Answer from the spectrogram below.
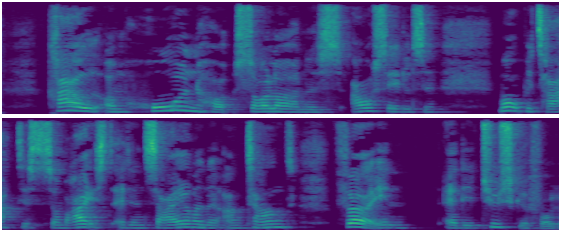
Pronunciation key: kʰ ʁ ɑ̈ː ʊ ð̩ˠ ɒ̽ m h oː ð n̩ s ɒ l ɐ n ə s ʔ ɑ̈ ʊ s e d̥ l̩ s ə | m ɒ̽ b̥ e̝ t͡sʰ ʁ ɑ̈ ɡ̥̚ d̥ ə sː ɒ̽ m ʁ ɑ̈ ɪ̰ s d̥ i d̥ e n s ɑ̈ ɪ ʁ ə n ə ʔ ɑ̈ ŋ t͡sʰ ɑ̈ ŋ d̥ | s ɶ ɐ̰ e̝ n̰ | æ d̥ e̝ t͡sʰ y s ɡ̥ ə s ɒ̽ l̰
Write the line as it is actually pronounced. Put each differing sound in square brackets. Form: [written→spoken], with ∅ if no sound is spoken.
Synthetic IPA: kʰ ʁ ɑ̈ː ʊ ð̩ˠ ɒ̽ m h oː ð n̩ s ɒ l ɐ n ə s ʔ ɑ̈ ʊ s e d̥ l̩ s ə | m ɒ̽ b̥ e̝ t͡sʰ ʁ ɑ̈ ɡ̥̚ d̥ ə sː ɒ̽ m ʁ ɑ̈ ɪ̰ s d̥ [i→æ] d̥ e n s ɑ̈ ɪ ʁ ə n ə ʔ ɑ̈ ŋ t͡sʰ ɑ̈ ŋ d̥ | [s→f] ɶ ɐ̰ e̝ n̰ | æ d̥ e̝ t͡sʰ y s ɡ̥ ə [s→f] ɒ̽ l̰

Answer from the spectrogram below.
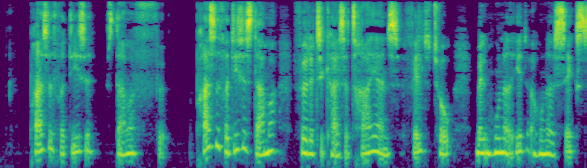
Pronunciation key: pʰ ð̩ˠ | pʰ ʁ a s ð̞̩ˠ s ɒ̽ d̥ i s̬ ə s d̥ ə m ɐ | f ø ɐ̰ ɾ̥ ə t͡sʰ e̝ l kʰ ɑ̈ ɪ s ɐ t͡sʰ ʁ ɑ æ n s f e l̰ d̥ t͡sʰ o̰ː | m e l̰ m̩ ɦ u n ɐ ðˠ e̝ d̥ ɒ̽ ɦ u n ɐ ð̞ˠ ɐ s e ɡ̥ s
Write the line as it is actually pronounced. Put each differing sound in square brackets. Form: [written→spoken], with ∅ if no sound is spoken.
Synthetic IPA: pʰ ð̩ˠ | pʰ ʁ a s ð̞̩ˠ [s→f] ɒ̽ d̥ i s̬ ə s d̥ [ə→ɑ] m ɐ | f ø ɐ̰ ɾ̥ ə t͡sʰ e̝ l kʰ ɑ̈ ɪ s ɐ t͡sʰ ʁ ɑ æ n s f e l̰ d̥ t͡sʰ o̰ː | m e l̰ m̩ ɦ u n ɐ ðˠ e̝ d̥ ɒ̽ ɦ u n ɐ ð̞ˠ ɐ s e ɡ̥ s

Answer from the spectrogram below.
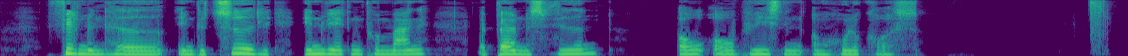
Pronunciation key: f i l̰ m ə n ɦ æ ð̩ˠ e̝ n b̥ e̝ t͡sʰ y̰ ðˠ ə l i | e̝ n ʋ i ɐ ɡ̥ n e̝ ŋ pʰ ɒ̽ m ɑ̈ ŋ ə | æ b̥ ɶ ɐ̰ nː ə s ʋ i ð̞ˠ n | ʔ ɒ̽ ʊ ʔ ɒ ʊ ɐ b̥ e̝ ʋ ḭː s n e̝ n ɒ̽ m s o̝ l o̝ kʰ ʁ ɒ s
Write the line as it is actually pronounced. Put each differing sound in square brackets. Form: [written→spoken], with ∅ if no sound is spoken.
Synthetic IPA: f i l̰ m ə n ɦ æ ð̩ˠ e̝ n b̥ e̝ t͡sʰ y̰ ðˠ ə l i | e̝ n ʋ i ɐ ɡ̥ n e̝ ŋ pʰ ɒ̽ m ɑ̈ ŋ ə | æ b̥ ɶ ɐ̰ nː ə s ʋ i ð̞ˠ n | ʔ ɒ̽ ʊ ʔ ɒ ʊ ɐ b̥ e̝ ʋ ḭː s n e̝ [n→ŋ] ɒ̽ m [s→h] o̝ l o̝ kʰ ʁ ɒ s

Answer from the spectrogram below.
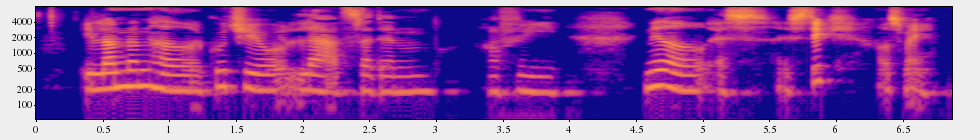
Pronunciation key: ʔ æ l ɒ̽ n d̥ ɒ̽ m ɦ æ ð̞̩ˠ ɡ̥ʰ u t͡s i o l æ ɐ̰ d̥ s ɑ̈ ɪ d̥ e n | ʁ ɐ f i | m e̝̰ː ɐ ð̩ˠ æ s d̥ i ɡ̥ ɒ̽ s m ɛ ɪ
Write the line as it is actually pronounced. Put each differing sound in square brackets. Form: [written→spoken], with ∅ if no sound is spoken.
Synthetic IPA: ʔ [æ→i] l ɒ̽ n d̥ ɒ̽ [m→n] ɦ æ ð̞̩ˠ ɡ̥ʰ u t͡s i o l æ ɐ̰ d̥ s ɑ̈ ɪ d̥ e n | ʁ [ɐ→ɑ] f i | [m→n] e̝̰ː ɐ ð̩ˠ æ s d̥ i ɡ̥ ɒ̽ s m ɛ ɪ

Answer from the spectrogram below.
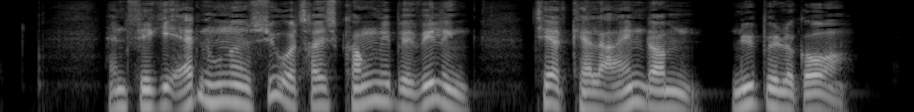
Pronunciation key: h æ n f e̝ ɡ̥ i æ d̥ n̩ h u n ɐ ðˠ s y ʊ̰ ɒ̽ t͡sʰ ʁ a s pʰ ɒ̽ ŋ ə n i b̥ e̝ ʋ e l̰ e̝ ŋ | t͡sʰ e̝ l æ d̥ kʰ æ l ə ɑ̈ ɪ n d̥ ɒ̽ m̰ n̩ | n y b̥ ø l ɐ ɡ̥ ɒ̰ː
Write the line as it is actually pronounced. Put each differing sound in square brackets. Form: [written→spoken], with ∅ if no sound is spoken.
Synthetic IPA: h æ n f e̝ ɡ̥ i æ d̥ n̩ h u n ɐ ðˠ s y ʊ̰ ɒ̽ t͡sʰ ʁ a s [pʰ→kʰ] ɒ̽ ŋ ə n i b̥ e̝ ʋ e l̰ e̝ ŋ | t͡sʰ e̝ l æ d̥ kʰ æ l ə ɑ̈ ɪ n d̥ ɒ̽ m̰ n̩ | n y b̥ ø l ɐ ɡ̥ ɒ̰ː

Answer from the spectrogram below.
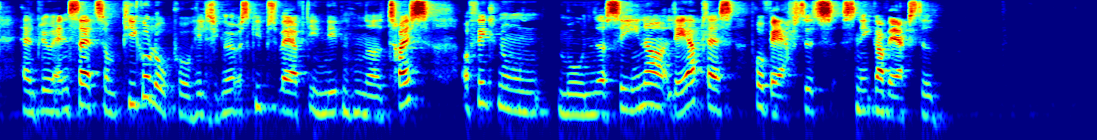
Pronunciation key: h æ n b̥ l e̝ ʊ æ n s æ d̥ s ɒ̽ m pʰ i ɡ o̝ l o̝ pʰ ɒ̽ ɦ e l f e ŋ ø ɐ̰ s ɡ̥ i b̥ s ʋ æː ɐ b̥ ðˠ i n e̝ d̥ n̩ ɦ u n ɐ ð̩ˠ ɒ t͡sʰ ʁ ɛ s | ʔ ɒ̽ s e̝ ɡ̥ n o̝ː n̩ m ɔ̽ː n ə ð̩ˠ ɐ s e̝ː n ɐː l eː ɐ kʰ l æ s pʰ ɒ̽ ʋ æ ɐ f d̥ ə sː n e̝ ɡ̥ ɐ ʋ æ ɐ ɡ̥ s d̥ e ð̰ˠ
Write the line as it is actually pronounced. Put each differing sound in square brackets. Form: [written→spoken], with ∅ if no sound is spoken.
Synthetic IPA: h æ n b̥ l e̝ ʊ æ n s æ d̥ s ɒ̽ m pʰ i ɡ o̝ l o̝ pʰ ɒ̽ ɦ e l [f→s] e ŋ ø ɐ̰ s ɡ̥ i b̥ s ʋ [æː→æ] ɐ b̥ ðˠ i n e̝ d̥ n̩ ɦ u n ɐ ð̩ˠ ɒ t͡sʰ ʁ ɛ s | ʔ ɒ̽ [s→f] e̝ ɡ̥ n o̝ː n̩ m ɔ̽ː n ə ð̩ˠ ɐ s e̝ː n ɐː l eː ɐ [kʰ→pʰ] l æ s pʰ ɒ̽ ʋ æ ɐ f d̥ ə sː n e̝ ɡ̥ ɐ ʋ æ ɐ ɡ̥ s d̥ e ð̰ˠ

